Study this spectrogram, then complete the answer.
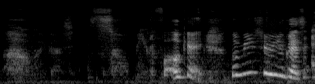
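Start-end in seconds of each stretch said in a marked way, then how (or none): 0.1-1.7 hushed, awed whisper; real awestruck whisper. Real, not acted. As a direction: breathe it out in awe.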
